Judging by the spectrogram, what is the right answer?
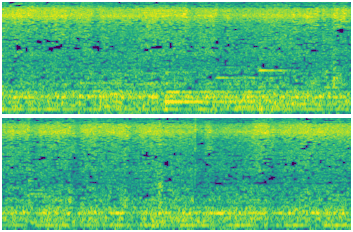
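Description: Vegetables sizzling in a hot metal wok while a metal spatula scrapes and turns them: a steady hiss with scraping strokes.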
